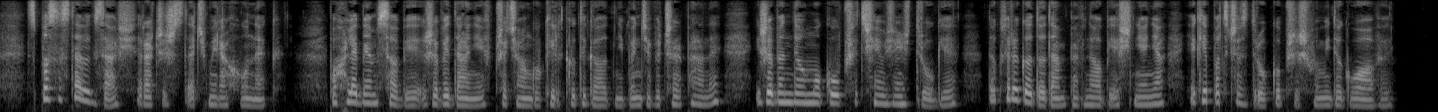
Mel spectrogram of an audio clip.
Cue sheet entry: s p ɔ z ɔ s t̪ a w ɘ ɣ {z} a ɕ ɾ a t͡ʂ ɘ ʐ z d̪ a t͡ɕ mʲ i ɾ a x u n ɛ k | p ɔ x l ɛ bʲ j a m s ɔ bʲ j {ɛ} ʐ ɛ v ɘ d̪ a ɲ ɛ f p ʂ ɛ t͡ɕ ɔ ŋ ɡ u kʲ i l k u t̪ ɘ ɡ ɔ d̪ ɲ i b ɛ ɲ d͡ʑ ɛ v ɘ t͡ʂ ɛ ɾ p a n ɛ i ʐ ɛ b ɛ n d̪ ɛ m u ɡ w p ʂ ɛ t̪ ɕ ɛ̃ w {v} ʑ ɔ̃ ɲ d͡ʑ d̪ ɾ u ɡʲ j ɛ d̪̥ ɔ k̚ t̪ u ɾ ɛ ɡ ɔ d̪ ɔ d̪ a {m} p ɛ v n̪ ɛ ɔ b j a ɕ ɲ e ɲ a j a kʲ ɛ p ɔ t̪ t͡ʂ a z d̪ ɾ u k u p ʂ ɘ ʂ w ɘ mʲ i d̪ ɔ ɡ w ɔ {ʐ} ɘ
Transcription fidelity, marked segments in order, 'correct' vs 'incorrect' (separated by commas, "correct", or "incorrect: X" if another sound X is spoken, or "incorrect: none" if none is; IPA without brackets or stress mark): correct, correct, correct, correct, incorrect: v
